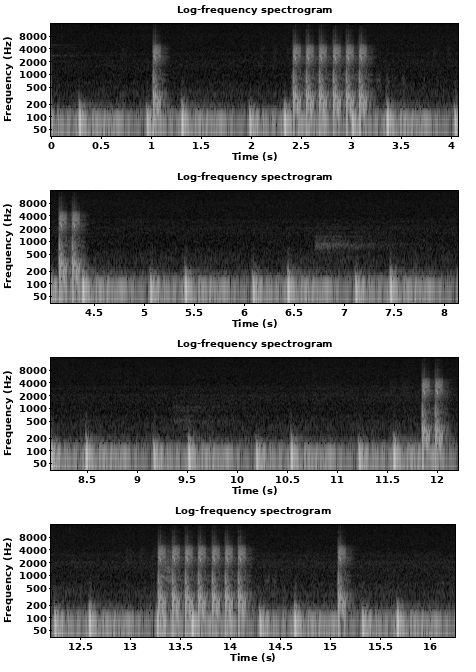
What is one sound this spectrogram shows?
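Pistols fire in quick bursts of sharp shots.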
